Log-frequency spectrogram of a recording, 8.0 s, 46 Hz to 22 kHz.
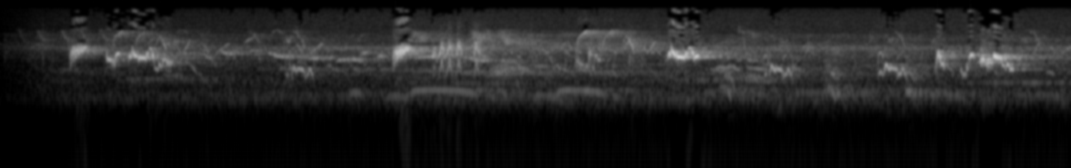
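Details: Red-whiskered bulbuls, a feral population from escaped cage birds, in Kaohsiung, Taiwan, on 30 May 2015: dense overlapping chattering and bright whistled calls from several birds, with softer low arching notes beneath.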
